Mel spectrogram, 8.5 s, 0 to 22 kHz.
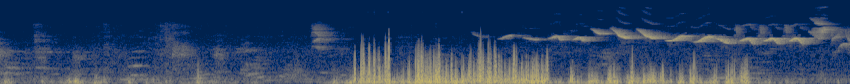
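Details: Trinidad plain brown bullfinch (chestnut-bellied seed finch), very wild, sings a run of high, clear, slurred whistles and rolls, partly masked by loud rattling and knocking up close. Recorded 11 January 2020.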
